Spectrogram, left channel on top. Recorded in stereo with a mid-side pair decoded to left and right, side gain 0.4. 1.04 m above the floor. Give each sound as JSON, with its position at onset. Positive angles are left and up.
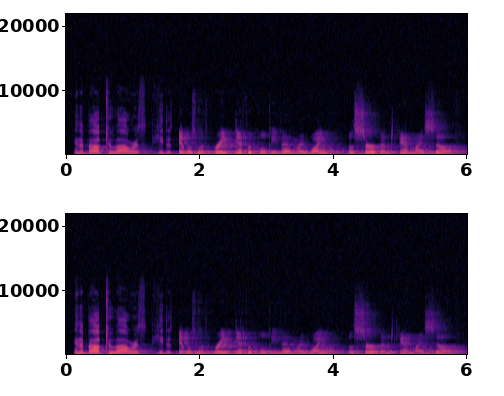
{"t": 0.1, "sound": "a man speaking", "azimuth_deg": -40, "distance_m": 0.7}
{"t": 1.7, "sound": "a woman speaking", "azimuth_deg": 40, "distance_m": 2.0}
